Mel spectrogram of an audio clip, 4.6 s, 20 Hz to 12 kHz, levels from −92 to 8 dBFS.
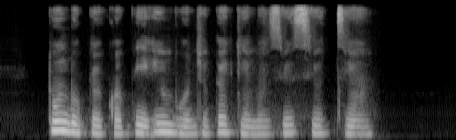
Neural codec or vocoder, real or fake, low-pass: autoencoder, 22.05 kHz, a latent of 192 numbers a frame, VITS, trained on one speaker; fake; 9.9 kHz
